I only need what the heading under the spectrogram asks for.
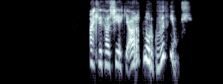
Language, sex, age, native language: Icelandic, female, 40-49, Icelandic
